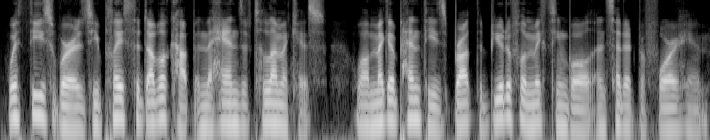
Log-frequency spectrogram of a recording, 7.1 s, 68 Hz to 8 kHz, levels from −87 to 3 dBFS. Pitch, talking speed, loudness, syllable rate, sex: 115 Hz, 210 wpm, -19 LUFS, 6.0 syllables/s, male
